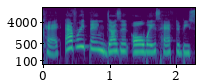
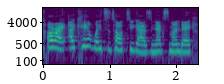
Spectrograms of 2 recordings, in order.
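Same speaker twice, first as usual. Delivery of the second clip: ordinary delivery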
